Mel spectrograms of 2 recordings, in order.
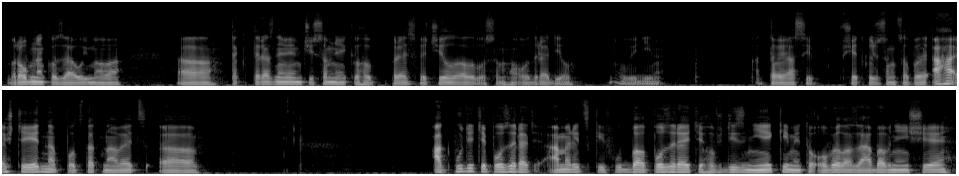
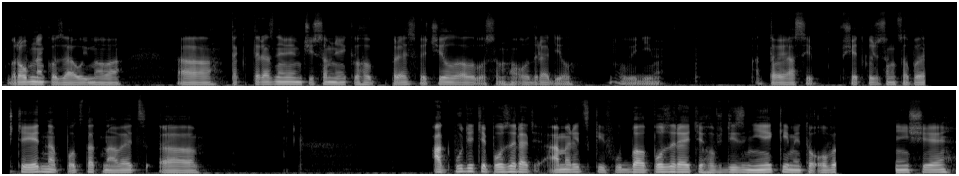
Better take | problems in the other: first | audio cutting out; at 9 s and at 18 s for 0.5 s

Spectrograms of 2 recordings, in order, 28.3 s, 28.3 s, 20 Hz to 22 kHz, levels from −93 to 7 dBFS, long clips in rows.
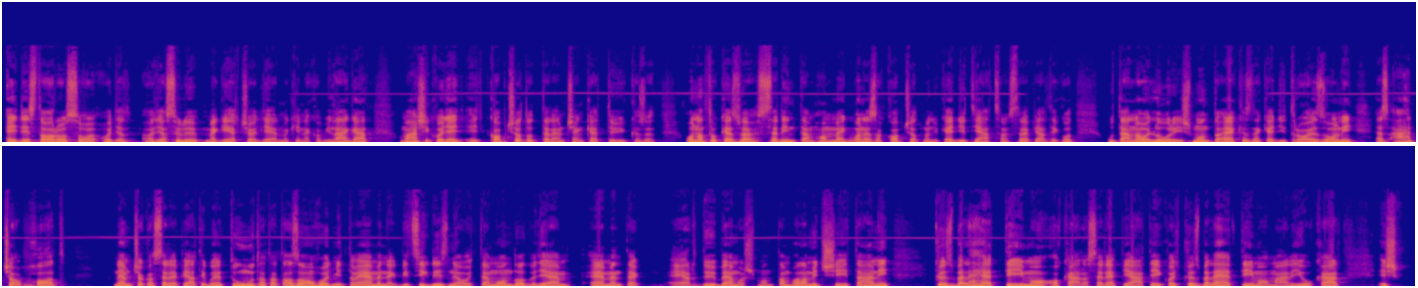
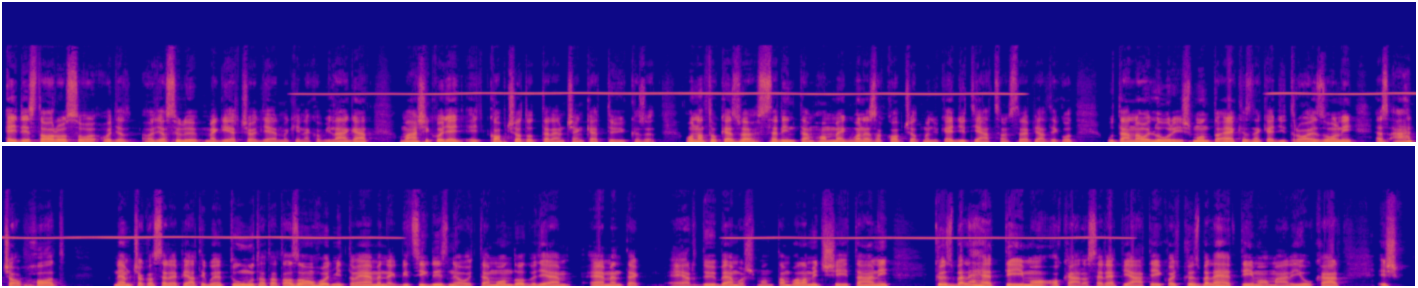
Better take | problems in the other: first | high-pitched whine; loud; from 3 to 10 s, from 13 to 18 s and from 21 to 25 s; 7.5 kHz, 8 dB below the speech; faint in the first

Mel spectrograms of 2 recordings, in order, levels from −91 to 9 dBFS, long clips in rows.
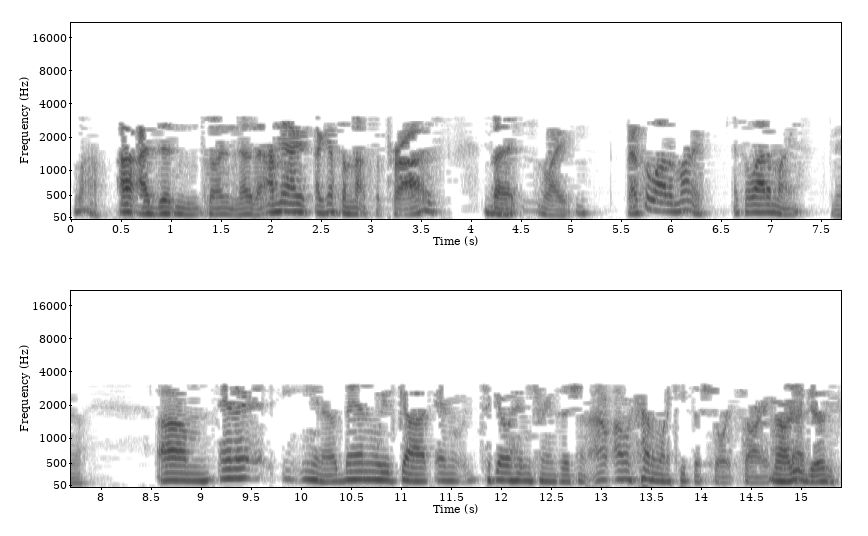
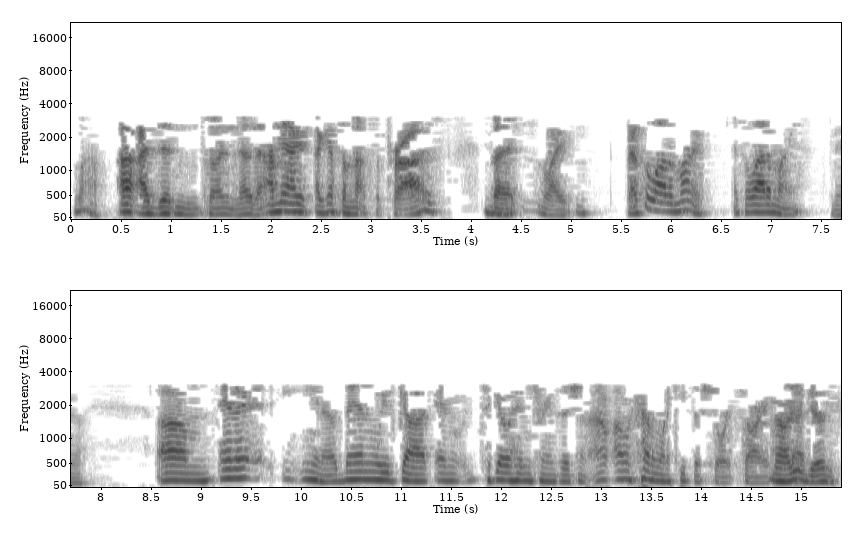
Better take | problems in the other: neither | garbled, watery; badly; nothing above 3 kHz; the same in both

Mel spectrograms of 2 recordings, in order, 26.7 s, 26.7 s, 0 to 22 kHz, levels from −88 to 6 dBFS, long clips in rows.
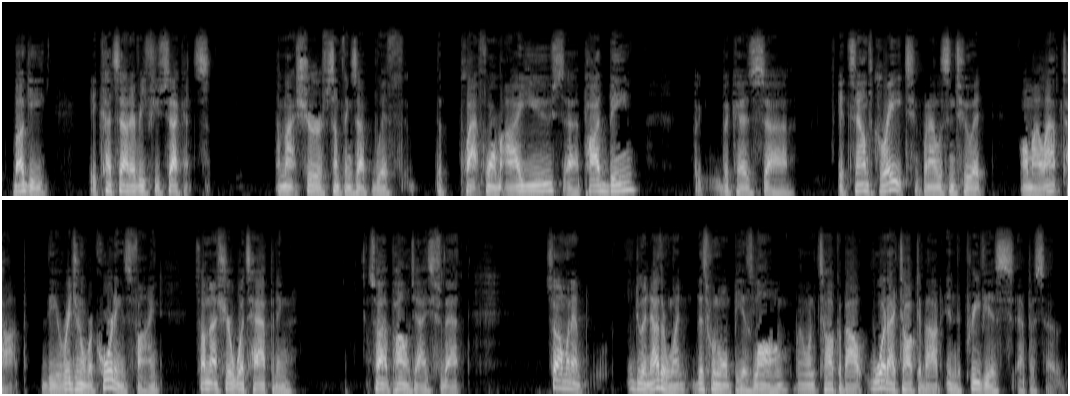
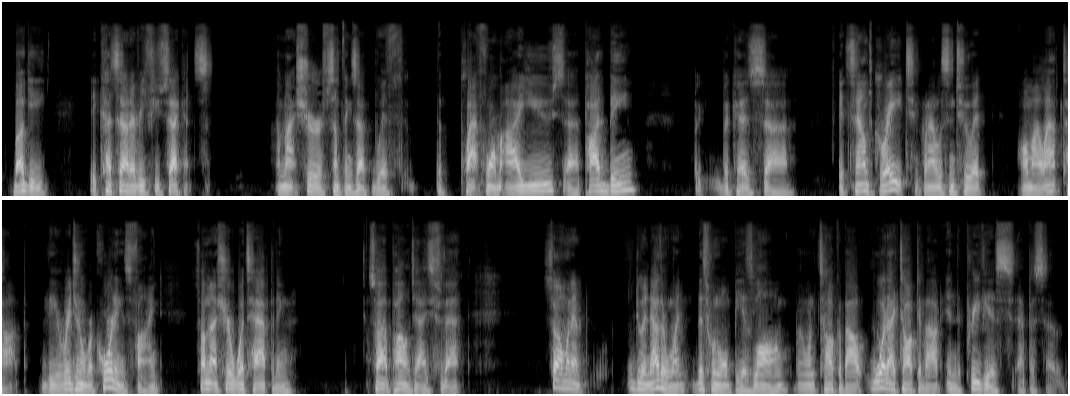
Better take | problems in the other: second | garbled, watery; badly; slightly in the second

